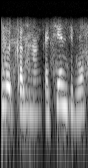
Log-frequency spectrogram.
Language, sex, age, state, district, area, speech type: Manipuri, female, 60+, Manipur, Kangpokpi, urban, conversation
